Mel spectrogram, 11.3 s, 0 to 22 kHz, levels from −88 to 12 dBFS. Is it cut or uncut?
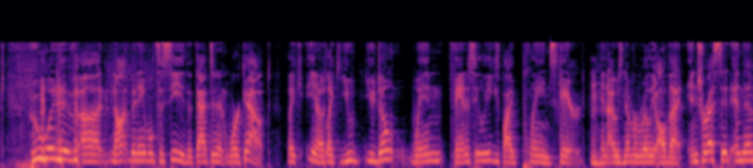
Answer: cut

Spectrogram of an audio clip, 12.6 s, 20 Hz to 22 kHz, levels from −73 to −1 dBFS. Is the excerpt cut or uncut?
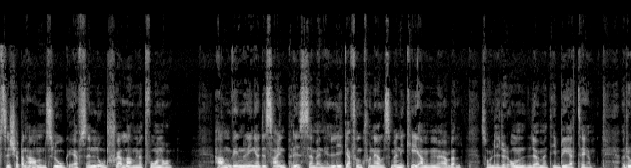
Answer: uncut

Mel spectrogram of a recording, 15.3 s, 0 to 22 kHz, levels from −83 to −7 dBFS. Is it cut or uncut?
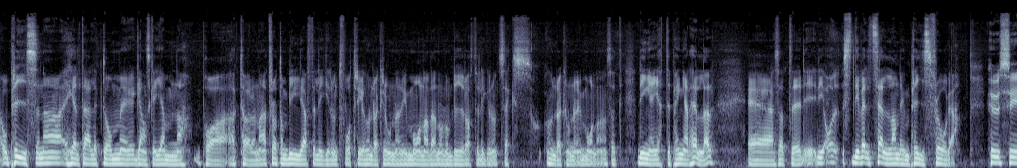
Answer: uncut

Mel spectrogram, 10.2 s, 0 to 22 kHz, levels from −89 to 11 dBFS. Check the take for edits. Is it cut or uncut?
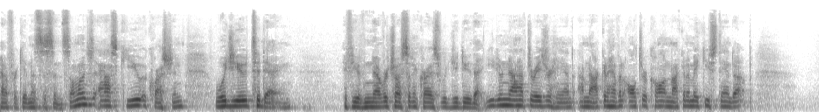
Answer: uncut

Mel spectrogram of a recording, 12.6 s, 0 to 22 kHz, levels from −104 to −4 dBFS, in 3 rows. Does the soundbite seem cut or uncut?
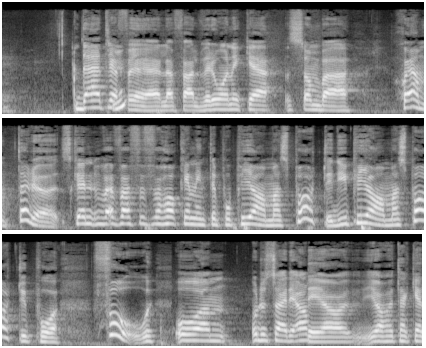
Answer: cut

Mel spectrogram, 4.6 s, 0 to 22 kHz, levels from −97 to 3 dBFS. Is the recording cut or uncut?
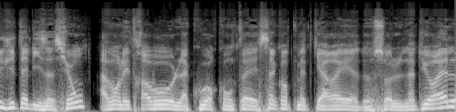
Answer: uncut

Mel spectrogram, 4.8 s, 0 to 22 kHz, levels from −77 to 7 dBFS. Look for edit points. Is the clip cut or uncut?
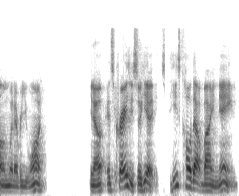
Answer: cut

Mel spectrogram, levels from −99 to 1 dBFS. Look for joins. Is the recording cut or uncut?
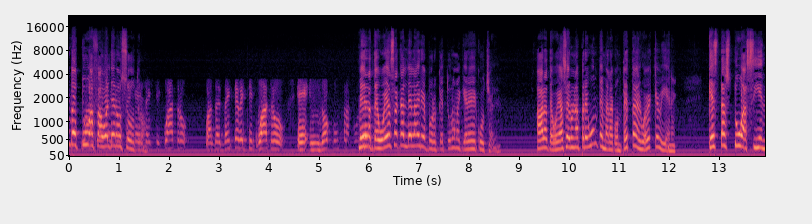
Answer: uncut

